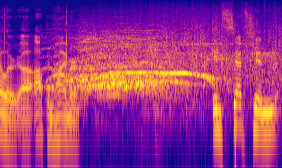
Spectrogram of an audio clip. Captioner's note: cheers and applause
